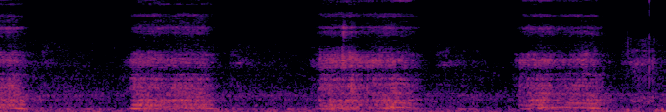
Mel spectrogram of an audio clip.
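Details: Adult woman snoring in deep sleep with her mouth wide open, heard with the door closed amid household noise: rough, rattling snores on each breath in, about four in ten seconds, with quieter breaths out between; ordinary snoring.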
